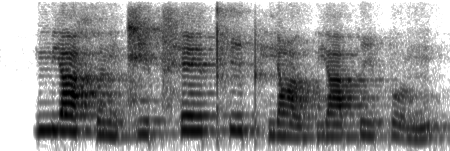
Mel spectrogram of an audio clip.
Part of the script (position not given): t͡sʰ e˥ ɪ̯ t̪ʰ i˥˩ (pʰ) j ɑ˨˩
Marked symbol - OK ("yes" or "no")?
yes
